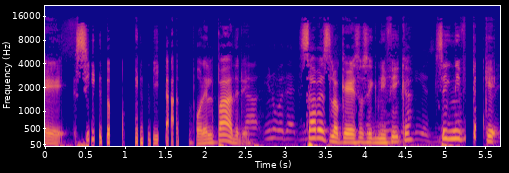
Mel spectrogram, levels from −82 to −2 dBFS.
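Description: From 0.55 to 1.91 s the sound breaks into a burst of short holes, a digital broadcast dropout: the receiver muted on failed frames and resumed between them, losing about 0.9 s in all, the longest gap 160 ms, each edge faded over 8 ms. Hole lengths fit frames of about 32 ms. A second dropout at 5.26–5.50 s loses 192 ms. On a waveform these show as flat silent stretches; a spectrogram shows clean vertical blank columns.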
